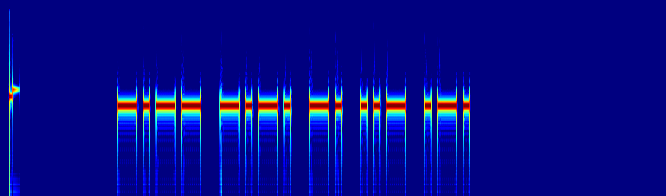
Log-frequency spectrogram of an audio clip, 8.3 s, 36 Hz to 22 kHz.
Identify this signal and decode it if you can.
Morse code, heard as a keyed tone, about 15 wpm, 700 Hz. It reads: YCNUR
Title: Code Groups - 5 Letter:Numbers - 15wpm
